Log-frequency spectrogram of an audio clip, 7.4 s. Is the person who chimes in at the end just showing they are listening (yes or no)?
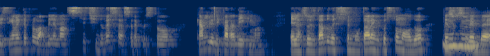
yes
